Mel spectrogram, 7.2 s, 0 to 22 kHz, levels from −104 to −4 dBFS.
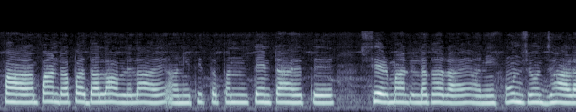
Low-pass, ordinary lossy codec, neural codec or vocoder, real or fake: none; none; codec, 16 kHz, 16 kbps, FreqCodec, larger model; fake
